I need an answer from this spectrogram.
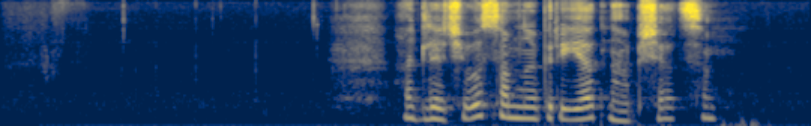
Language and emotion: Russian, neutral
